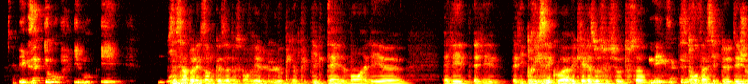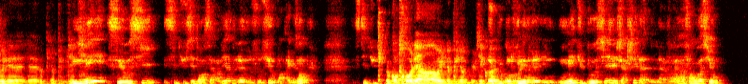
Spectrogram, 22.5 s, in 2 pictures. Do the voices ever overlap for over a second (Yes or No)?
No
